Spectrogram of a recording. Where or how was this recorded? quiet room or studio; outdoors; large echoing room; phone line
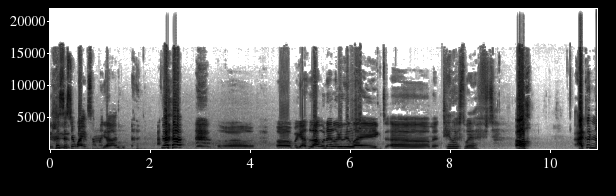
outdoors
